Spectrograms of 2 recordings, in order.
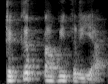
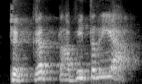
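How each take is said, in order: First: Said in the usual way. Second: Yelling though close; mock shout. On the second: Shown as a demonstration. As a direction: shout it, pitched up. Preacher mimics shouting. (teriakan pura-pura)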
